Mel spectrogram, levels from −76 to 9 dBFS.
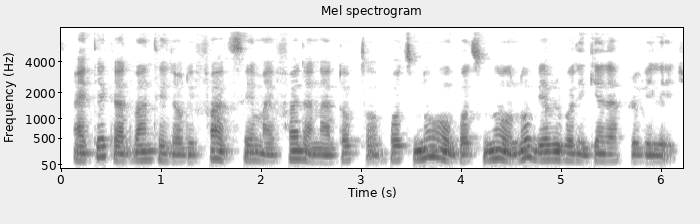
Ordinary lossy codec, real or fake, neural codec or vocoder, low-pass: none; real; none; 7.2 kHz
